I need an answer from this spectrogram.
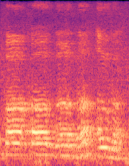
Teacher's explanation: એનું પહેલા છે તો કંઠ્ય. કંઠ્ય એટલે કે જે કંઠમાંથી બોલાતા હોય, સીધા કંઠમાંથી જેના ઉચ્ચાર થતા હોય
